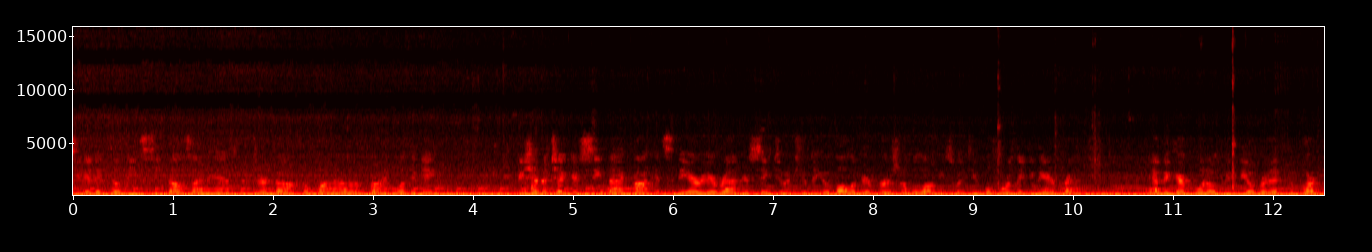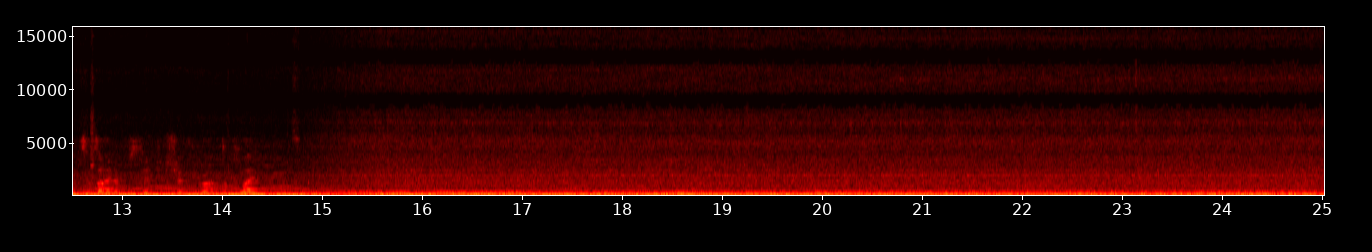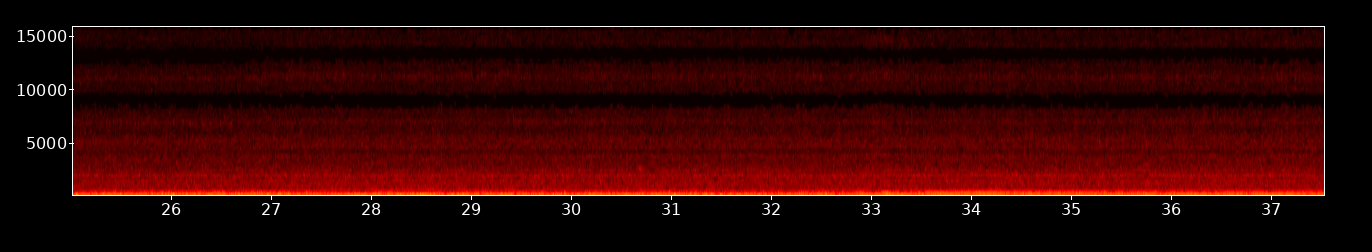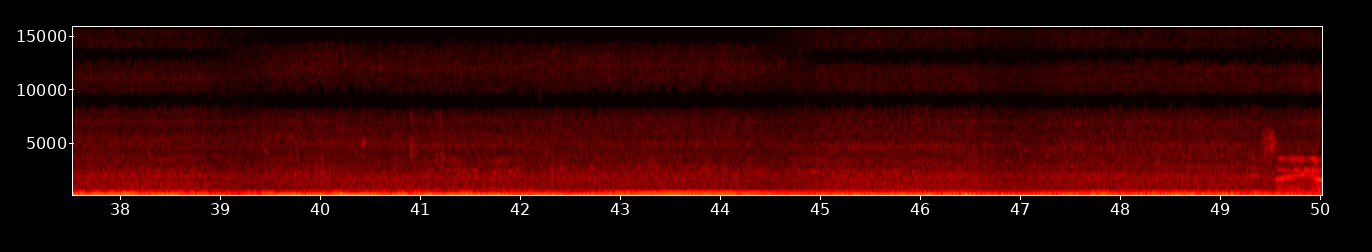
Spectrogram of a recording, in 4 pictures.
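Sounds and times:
higher steady tone: 0.0s - 18.0s, 32.8s - 50.0s
aircraft engines droning: 0.0s - 50.0s
low hum: 0.0s - 50.0s.

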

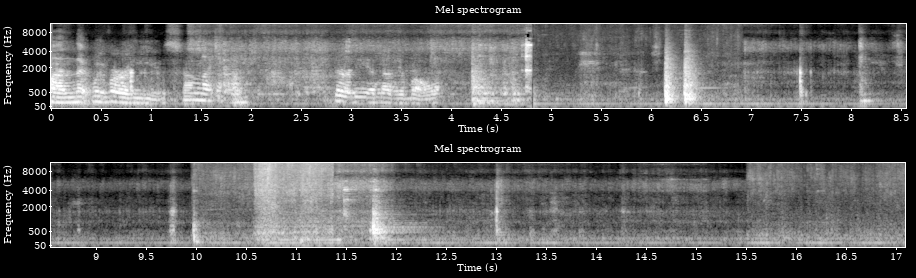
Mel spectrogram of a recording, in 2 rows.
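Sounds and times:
tap water rushing: 1.5s - 4.8s, 6.1s - 8.2s, 9.7s - 17.0s.

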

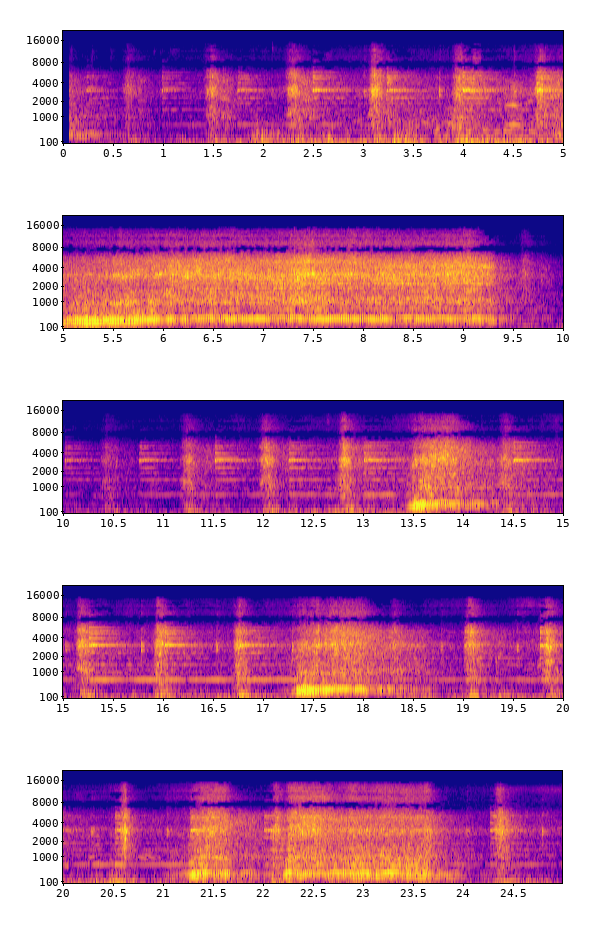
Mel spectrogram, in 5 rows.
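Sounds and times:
locomotive bell ringing: 0.1s - 7.8s, 8.6s - 24.9s
steam whistle blast: 4.9s - 9.7s, 13.4s - 14.4s, 17.3s - 18.6s, 21.1s - 24.0s.

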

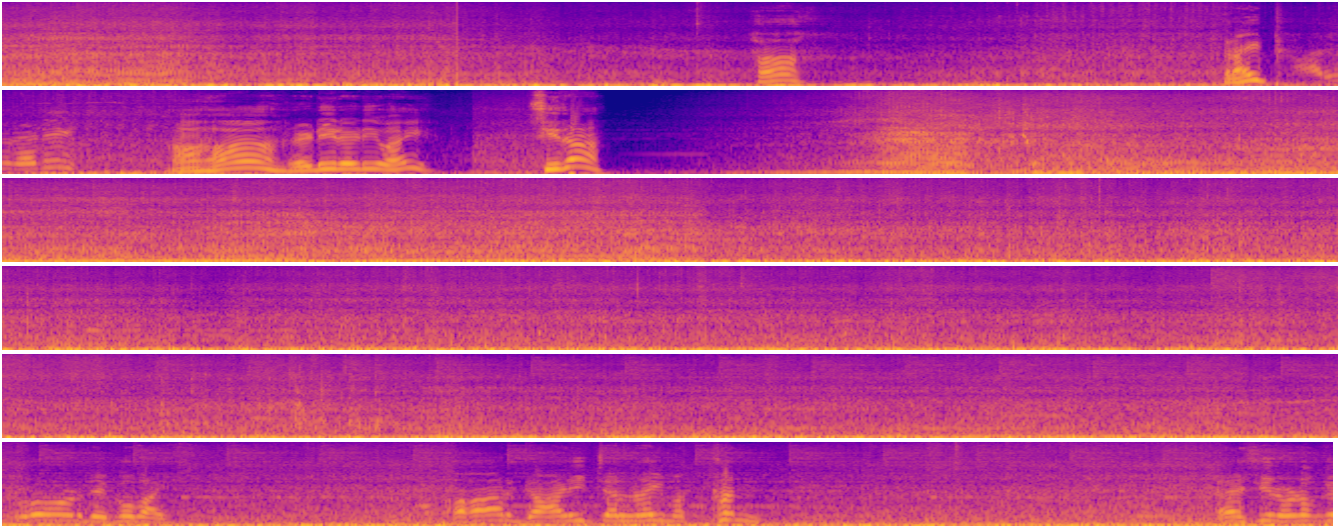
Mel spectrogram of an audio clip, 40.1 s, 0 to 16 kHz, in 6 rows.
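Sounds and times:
motorcycle engine pulling away: 0.0s - 2.3s, 10.2s - 34.0s
wind rumble on microphone: 10.7s - 40.0s.

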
